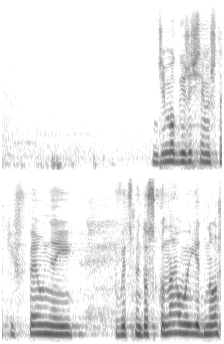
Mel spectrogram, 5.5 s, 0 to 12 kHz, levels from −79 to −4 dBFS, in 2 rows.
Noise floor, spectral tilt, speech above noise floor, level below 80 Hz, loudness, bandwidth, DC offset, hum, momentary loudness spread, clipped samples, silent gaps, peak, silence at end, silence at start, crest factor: -70 dBFS; -5 dB/octave; 35 dB; -72 dBFS; -36 LUFS; 11.5 kHz; under 0.1%; none; 13 LU; under 0.1%; none; -20 dBFS; 0 s; 0.6 s; 16 dB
